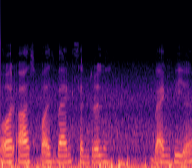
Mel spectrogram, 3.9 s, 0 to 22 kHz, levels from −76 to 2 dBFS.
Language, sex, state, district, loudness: Hindi, male, Uttar Pradesh, Jyotiba Phule Nagar, -20 LUFS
